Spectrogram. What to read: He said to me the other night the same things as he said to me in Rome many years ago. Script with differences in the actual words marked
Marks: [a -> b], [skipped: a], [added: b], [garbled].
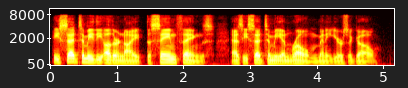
He said to me the other night the same things as he said to me in Rome many years ago.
